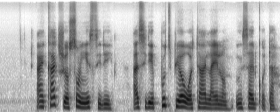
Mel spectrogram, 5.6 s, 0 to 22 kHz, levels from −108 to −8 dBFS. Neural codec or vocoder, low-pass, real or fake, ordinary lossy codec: autoencoder, 48 kHz, 32 numbers a frame, DAC-VAE, trained on Japanese speech; none; fake; none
